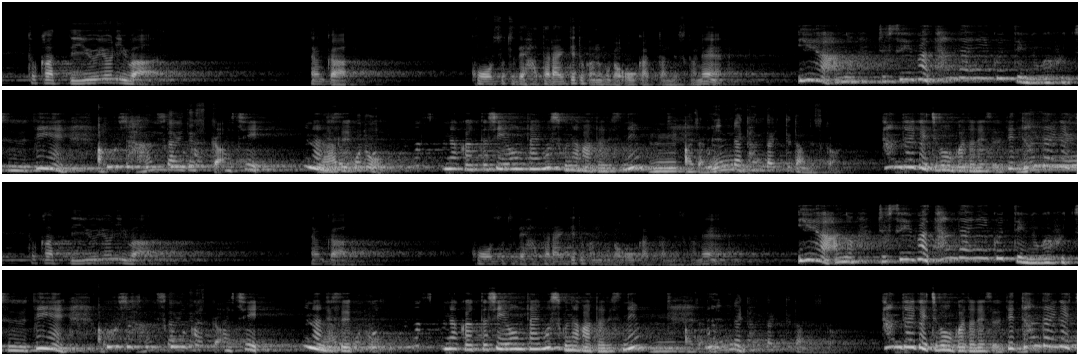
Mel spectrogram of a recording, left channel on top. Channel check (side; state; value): both; normal; correlation 0.85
